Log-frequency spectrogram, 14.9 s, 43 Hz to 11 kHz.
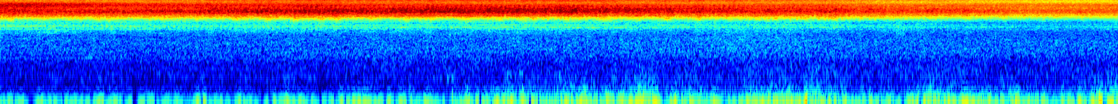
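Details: Cicadas singing on a summer afternoon, 28 July 2021 around 1 PM, in suburban Nisshin near Nagoya, Japan; an unbroken shrill buzz holds for the whole stretch above soft low street rumble.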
